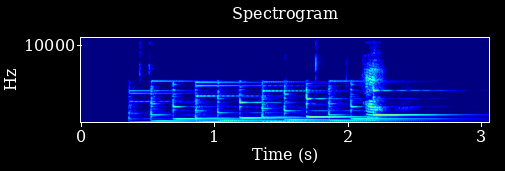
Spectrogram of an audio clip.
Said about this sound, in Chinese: 是我闺蜜的电话，一定是因为被这个变态贱货给拖延了太长时间，所以等不及了。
